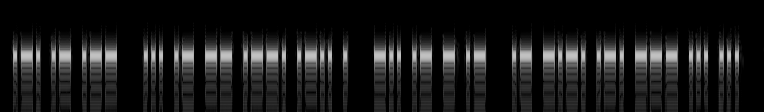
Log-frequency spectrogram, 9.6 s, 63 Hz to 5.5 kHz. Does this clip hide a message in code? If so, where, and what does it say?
Yes: Morse code from 0.2 to 9.2 s, heard as a keyed tone, about 25 wpm, 600 Hz. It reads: RAW SAMPLE DATA ACROSS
